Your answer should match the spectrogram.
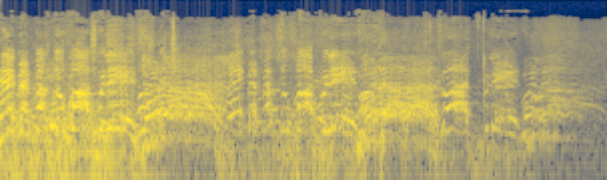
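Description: A loud crowd of protesters, including transgender people from Punjab and human rights activists, chants slogans against the government and law enforcement agencies in unison, voices overlapping in rhythmic shouted bursts, energetic throughout, with brief pauses between calls.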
